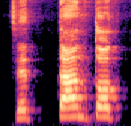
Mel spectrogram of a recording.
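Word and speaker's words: settantotto: সাত 77 78 এই 78 এসে সাউন্ডটা চেঞ্জ হবে এই সেত্তান্তাটা সেত্তান্ত হয়ে যাবে একের ক্ষেত্রে আর আটের ক্ষেত্রে সোন্ত সেত্তান্ত্ব চেত্তান্ত্ব 78 এখানে কিন্তু সেত্তান্তা হবে না চেত্তান্ত 79 এর ক্ষেত্রে আবার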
